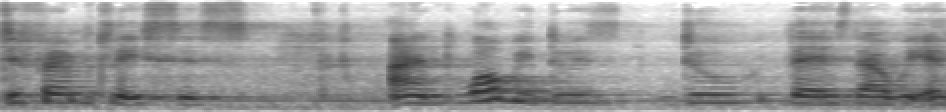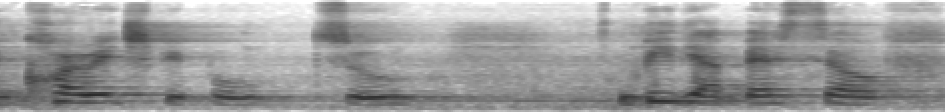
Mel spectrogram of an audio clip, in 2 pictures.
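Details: Stuttering in an adult woman whose stammering began at about age five or six; her parents and sisters also stammer.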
